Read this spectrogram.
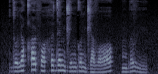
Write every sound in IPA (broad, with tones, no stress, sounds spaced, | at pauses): d o˧ l y˦ qʰ y˦ f ɔ˧ h ə˦ d ɛ˦ n d͡ʒ e˧ ŋ ɡ o˧ n d͡ʒ a˨ v ɔ˨˦ | m b ə˨˦ v y˨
